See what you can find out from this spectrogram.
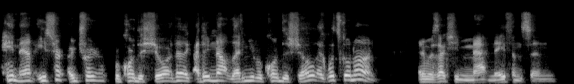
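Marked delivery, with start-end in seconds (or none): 0.0-3.8 put-on super excited, fast, pitched up, in-your-face. Retell a guy coming up right in your face about recording the show, imitating someone super excited. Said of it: "instantly like super excited and like right in my face".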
